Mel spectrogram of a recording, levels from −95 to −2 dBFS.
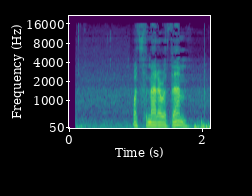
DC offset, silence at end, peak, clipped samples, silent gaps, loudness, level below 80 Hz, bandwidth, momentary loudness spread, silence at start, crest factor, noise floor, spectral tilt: under 0.1%; 0 s; -2 dBFS; under 0.1%; none; -22 LUFS; -40 dBFS; 16.5 kHz; 11 LU; 0.1 s; 22 dB; -46 dBFS; -6 dB/octave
